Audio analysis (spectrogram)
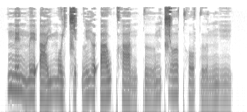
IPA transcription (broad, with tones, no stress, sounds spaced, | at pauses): n eː˥˨ n m e˧ ʔ aː˩˧ j m o˧˩ j t͡ɕ e˧˩ t̚ l i˧ ə̯ ʔ a˧˥ w kʰ aː˧˩ n t̪ ɯː˩˧ m t͡ɕ ɤː˧ t̪ʰ o˧˥ t̪ ɯː˩˧ n ŋ i˧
